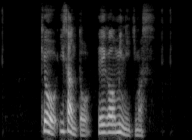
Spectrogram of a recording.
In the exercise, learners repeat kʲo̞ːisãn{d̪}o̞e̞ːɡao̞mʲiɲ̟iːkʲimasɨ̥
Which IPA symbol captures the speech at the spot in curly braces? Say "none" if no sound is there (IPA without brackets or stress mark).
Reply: t̪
